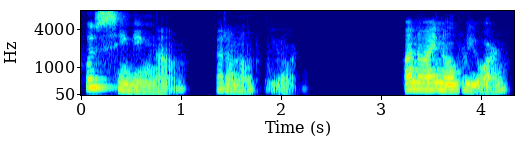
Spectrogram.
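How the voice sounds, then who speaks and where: A young woman streaming while she draws, chatting casually to her viewers in a rambling, excitable way that keeps breaking off mid-sentence. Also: medium pitch, normal speed, dull audio. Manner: rambling, self-interrupting, excitable.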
